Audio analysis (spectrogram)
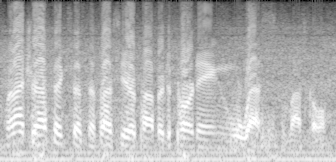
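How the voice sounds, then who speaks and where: Man pilot over loud aircraft noise. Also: medium pitch, animated, brisk. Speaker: pilot flying small plane. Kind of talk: casual in-flight remarks and radio calls. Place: small Cessna cockpit in flight. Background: airplane engine drone.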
